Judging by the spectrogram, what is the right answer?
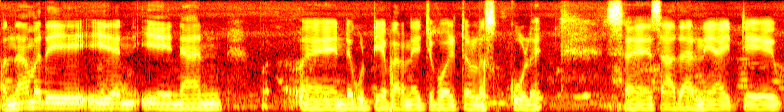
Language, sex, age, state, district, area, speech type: Malayalam, male, 18-30, Kerala, Kozhikode, rural, spontaneous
